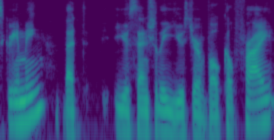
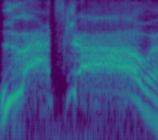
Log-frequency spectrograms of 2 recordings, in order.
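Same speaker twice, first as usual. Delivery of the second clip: high, pitched-up, excited shouting scream with vocal fry; 3 dB louder than usual. Retelling shouting during Mario Party: retelling an excited fry scream. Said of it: "I just shout-, and shouted".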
